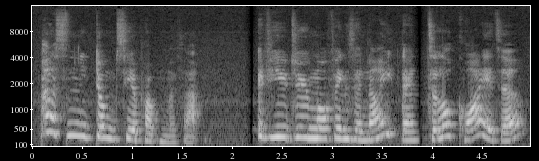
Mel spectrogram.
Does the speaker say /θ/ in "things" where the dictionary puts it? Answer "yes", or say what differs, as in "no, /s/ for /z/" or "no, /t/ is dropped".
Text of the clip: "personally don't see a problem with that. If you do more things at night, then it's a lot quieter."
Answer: yes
